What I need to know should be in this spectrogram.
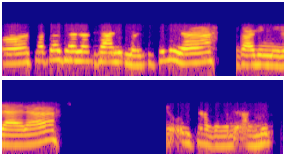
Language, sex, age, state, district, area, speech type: Nepali, female, 60+, West Bengal, Jalpaiguri, rural, conversation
